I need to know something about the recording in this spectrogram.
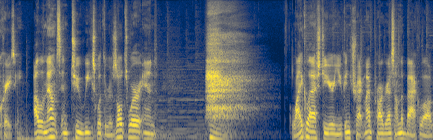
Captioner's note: sigh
